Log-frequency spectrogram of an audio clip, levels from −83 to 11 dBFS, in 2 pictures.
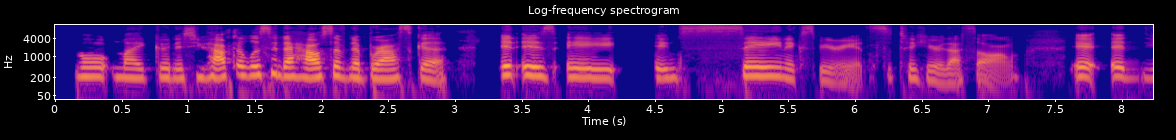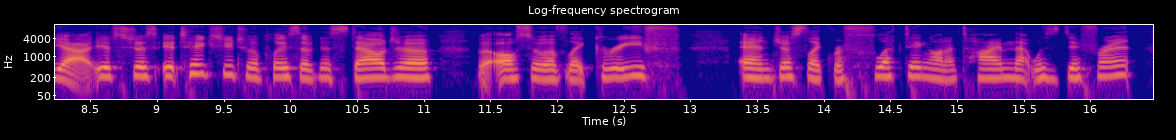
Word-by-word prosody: Oh 225 0 +1
my 205 -2 -1
goodness, 200 0 -4
you 205 - -4
have 205 +1 +8
to 245 - +4
listen 245 +3 +3
to 225 - +8
House 210 +1 +7
of 230 -3 +4
Nebraska. 195 -1 +2 0.4
It 250 -1 +7
is 235 -3 +6
a 200 -3 +2 0.3
insane 230 +3 +1
experience 185 - -9
to - - -7
hear - - -7
that - - -4
song. - - -6 0.4
It - - +2
it 215 -3 +2
yeah, 200 -1 +1
it's 220 0 -1
just 230 -1 -1
it 230 -1 +1
takes 275 -1 -4
you 260 - -5
to 220 - -6
a - - -5
place 215 +1 -4
of 195 0 -4
nostalgia, 205 +1 0 0.3
but - - -2
also 190 0 +1
of, 185 0 -2
like, 180 - -5
grief, 215 +2 -5 0.4
and 200 -2 0
just, 220 +1 -4
like, 190 -2 -4
reflecting 225 +4 -5
on 190 -2 -4
a 180 - -9
time 200 +1 -5
that 190 -2 -4
was 190 -2 -7
different, 225 +5 -4
210 Hz, 175 wpm, -23 LUFS, 195-225 Hz, 0.4 s, have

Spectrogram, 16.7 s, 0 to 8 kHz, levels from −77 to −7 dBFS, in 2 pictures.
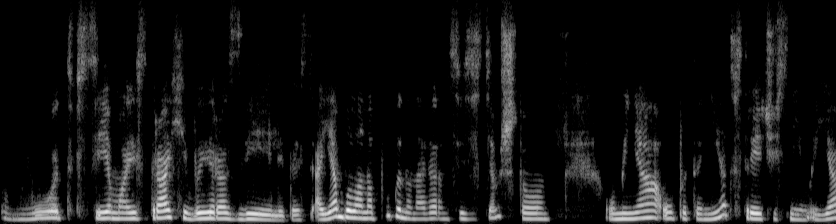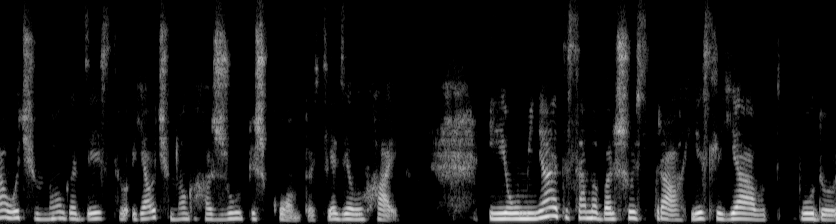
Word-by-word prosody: Вот 215 +3 -2
все 220 0 +1
мои 210 0 +2
страхи 235 +3 +2
вы 205 +1 +4
и 220 - +8
развеяли, 185 -5 +2
то 165 - -6
есть. 165 0 -9
А 180 - +2
я 220 +9 +5
была 250 -4 +6
напугана, 230 +3 -2
наверно, 200 +1 -5
в - - -19
связи 195 -1 -7
с - - -16
тем, 250 +2 -6
что 200 -8 -2 0.6
у - - -4
меня 215 +5 +2
опыта 205 -2 -4
нет 210 - -2
встречи 195 -4 0
с - - -16
ним, 180 -3 -6
и - - -5
я 205 +8 -1
очень 230 -4 -1
много 205 +2 -4
действо 205 +3 -3
я 200 +3 -2
очень 245 -6 -4
много 195 +2 -7
хожу 190 +2 -2
пешком, 135 - -4
то 80 - -10
есть - - -17
я 195 - +2
делаю 185 -1 +1
хайк. - - -4 0.9
И 200 0 +5
у 200 0 +6
меня 215 +9 +5
это 265 -3 -3
самый 225 -1 +1
большой 195 +3 +1
страх, 190 -5 -2
если 205 0 +1
я 195 -1 +3
вот 170 0 -10 0.3
буду 180 -4 +1
200 Hz, 185 wpm, -24 LUFS, 190-220 Hz, 0.9 s, и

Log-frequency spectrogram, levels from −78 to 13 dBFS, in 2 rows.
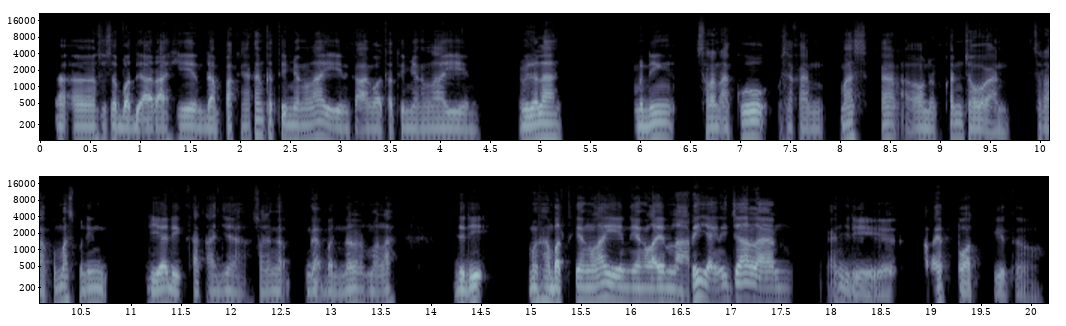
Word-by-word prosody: heeh, 95 0 +1
susah 95 0 -2
buat 90 0 +3
diarahin, 90 +2 +2
dampaknya 90 +2 -1
kan 125 - +1
ke - - -1
tim 105 - -2
yang 100 0 -1
lain, 95 -6 0
ke - - -5
anggota 85 0 0
tim 85 - -6
yang 85 0 -4
lain. 85 -2 -1 0.4
Ya - - -7
udahlah, 105 +2 +6 0.8
mending 105 +4 +1 0.2
saran 90 0 0
aku 115 +7 +2
misalkan, 85 0 -5 0.2
"Mas" 110 +2 -1 0.2
kan 105 0 0
owner 85 0 -3
ku - - -20
kan 110 0 -2
cowok 85 -4 +1
kan, 75 - -6 0.3
"saran 85 0 -2
aku - - -30
Mas 110 0 -1
mending 95 -1 -1 0.4
dia 95 +1 +4
di-cut 85 -3 -2
aja, 85 -1 -6
soalnya 90 0 -4
nggak - - -11 0.2
nggak - - -1
benar 85 +3 -1
malah 85 +2 -3 0.6
jadi 95 +4 +4 0.5
menghambat 100 0 +3
ke - - -1
yang 100 - +3
lain, 115 -2 +5
yang 100 0 +3
lain 100 0 +6
lari 90 +9 +3
ya - - +4
ini 110 +4 -1
jalan, 100 -5 +4 0.4
kan - - -7
jadi 75 -1 -3 0.4
repot" - - 0 0.2
gitu. - - -7
95 Hz, 165 wpm, -25 LUFS, 85-105 Hz, 0.8 s, udahlah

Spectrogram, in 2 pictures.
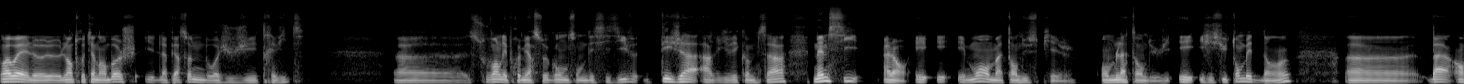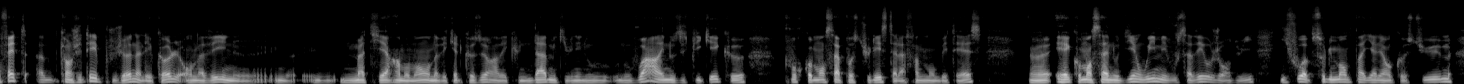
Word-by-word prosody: Ouais 125 +1 +9
ouais, 130 -4 +10
le 95 -2 +2
l'entretien 110 +2 +2
d'embauche, 115 +4 +2
il 110 -3 -7
la 100 - -2
personne 115 -1 -1
doit 95 -1 -2
juger 95 0 -7
très 95 - -6
vite. 105 +6 -10 0.9
Heu, 90 -2 -5
souvent 120 +6 0
les 110 - +4
1res 105 0 +1
secondes 105 0 -1
sont 90 - -4
décisives, 100 +5 -4 0.2
déjà 130 -1 +5
arrivé 100 -1 -3
comme 100 -2 -2
ça. 115 +7 +2 0.3
Même 145 +6 +9
si 150 -2 -2 0.2
alors 100 -6 +3
et 110 -2 0
et 110 - -6
et 105 - -3
moi 125 +7 +3
on 125 - +4
m'a 95 -3 +2
tendu 95 0 0
ce 90 - -10
piège, 80 +4 -9 0.3
on 100 - +3
me 100 - +6
l'a 105 - +6
tendu 90 -5 -2
j 90 - -11
et 110 -3 +3
j'y 100 -2 -4
suis 110 +3 -3
tombé 130 +3 +2
dedans, 95 -1 -1
hein. 145 +4 +1 1.2
Heu, - - -15
bah 115 -3 +4
en 115 - +1
fait, 165 +7 +2
heu, 105 -1 -6
quand 110 - +2
j'étais 110 +8 +1
plus 115 - -12
jeune 120 +7 +2
à - - +2
l'école, 85 -2 0
on 95 0 0
avait 95 +6 0
une, 100 -5 +3
heu, 80 -1 -7 0.2
une, 90 -2 -4
heu, - - -15
une 90 -2 -10
une 90 -1 -3
matière 100 +1 +1
à - - +2
un - - +4
moment, 90 +3 +2
on 95 - +2
avait 85 -1 -2
quelques 95 +1 -5
heures 110 -3 -1
avec 85 -1 -6
une 85 0 -3
dame 105 +1 +2
qui 90 - -11
venait 90 +1 -2
nous 90 0 -6
nous 90 -1 -6
voir 90 - +3
et - - +3
nous 105 -1 +1
expliquer 95 +6 -4
que 100 -2 -2 0.4
pour 110 - -6
commencer 105 0 +2
à - - +5
postuler 100 +1 -1
c'était 110 - -6
à - - +1
la 80 - -3
fin 90 +2 -6
de - - -2
mon 90 -1 -2
BTS, 85 -1 -4 0.5
heu 95 0 +4
et 115 - +4
elle 115 - +7
commençait 110 0 +4
à 105 - +8
nous 100 -2 +3
dire: 120 +7 +1
«Oui, 125 +5 +2
mais 115 -6 +1
vous 95 0 -8
savez 120 +3 -2
aujourd'hui, 95 -2 -6 0.3
il 100 - -5
faut 130 - +2
absolument 115 -1 0
pas 110 0 -3
y 100 - -2
aller 100 - 0
en 90 -1 -1
costume, 110 +8 -3
100 Hz, 240 wpm, -25 LUFS, 90-110 Hz, 1.2 s, ouais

